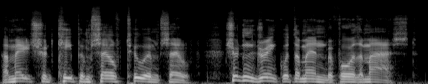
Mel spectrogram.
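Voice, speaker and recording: A man's voice: medium pitch, normal speed, a bit bright, no room sound, natural voice. A stern, middle-aged sea captain, acted by a man for an audio adventure play. He speaks bluntly and formally in clipped phrases, plain and dutiful, with a close, dry sound. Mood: curt, disapproving. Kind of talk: audiobook radio-play acting.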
